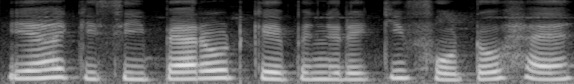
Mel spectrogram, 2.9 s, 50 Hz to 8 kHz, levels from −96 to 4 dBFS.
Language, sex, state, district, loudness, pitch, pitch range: Hindi, female, Maharashtra, Solapur, -18 LUFS, 240 Hz, 230-270 Hz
